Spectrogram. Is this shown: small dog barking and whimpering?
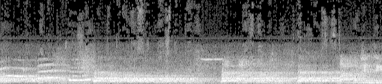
yes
